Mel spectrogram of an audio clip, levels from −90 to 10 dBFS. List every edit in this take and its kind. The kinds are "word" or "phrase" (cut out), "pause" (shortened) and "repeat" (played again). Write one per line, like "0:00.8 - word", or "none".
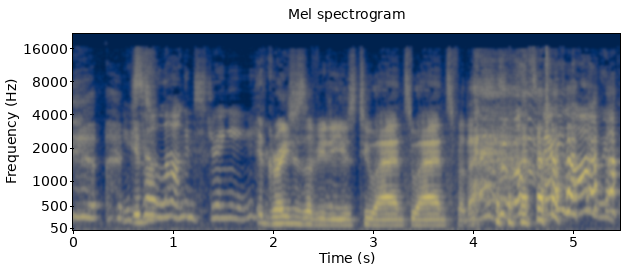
0:01.9 - word
0:03.4 - repeat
